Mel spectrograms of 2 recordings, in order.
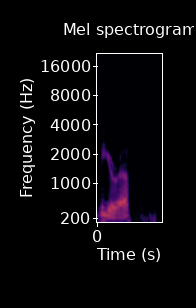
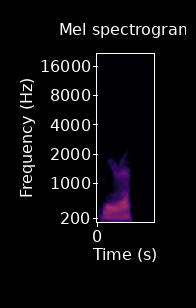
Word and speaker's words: Lyra: a a human Paladin named lra although it's spelled Lyra it's still calling it lra and she is a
